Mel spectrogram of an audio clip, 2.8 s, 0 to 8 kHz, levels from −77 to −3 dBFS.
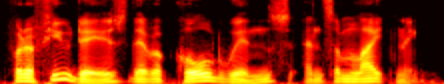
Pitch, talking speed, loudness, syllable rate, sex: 105 Hz, 235 wpm, -18 LUFS, 5.3 syllables/s, male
